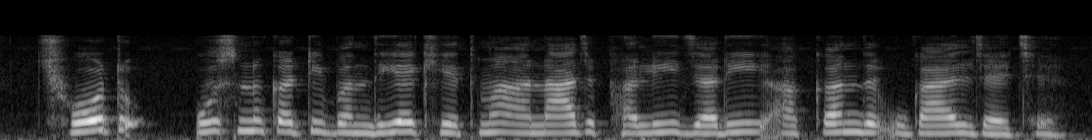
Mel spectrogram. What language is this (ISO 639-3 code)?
mai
